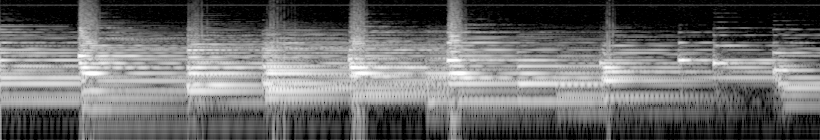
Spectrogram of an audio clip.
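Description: Piano backing track for a sung folk melody, playing chords struck about once a second and left to ring, without vocals.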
